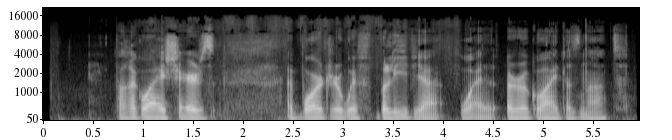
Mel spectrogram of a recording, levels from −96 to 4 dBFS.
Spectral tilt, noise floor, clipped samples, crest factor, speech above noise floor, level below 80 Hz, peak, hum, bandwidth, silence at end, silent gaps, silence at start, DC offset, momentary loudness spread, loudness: -5 dB/octave; -55 dBFS; under 0.1%; 18 dB; 32 dB; -50 dBFS; -6 dBFS; none; 16 kHz; 0.15 s; none; 0.75 s; under 0.1%; 14 LU; -23 LUFS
